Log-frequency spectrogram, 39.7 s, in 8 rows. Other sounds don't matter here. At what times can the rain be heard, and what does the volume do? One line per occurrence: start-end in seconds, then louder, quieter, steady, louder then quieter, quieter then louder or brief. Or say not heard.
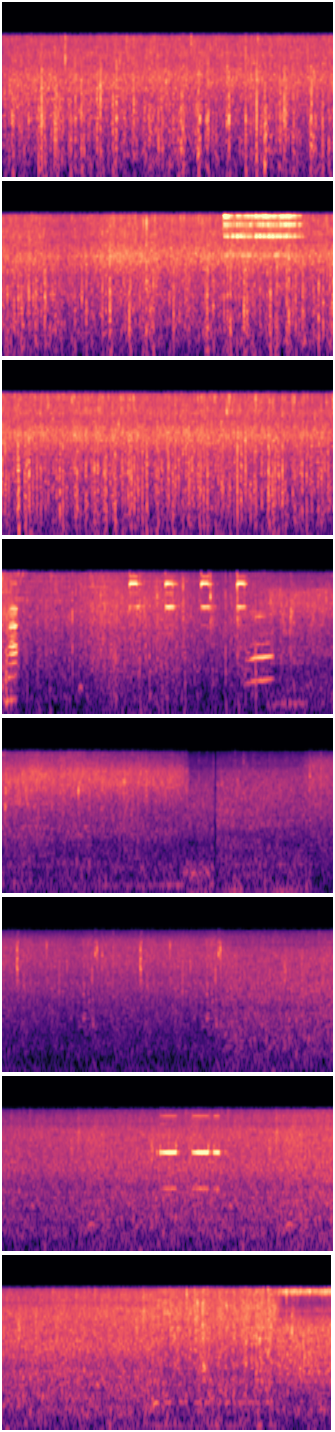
0.0-39.6 quieter then louder.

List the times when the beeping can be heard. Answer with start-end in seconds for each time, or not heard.
8.2-9.5, 16.8-18.6, 32.1-33.1.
